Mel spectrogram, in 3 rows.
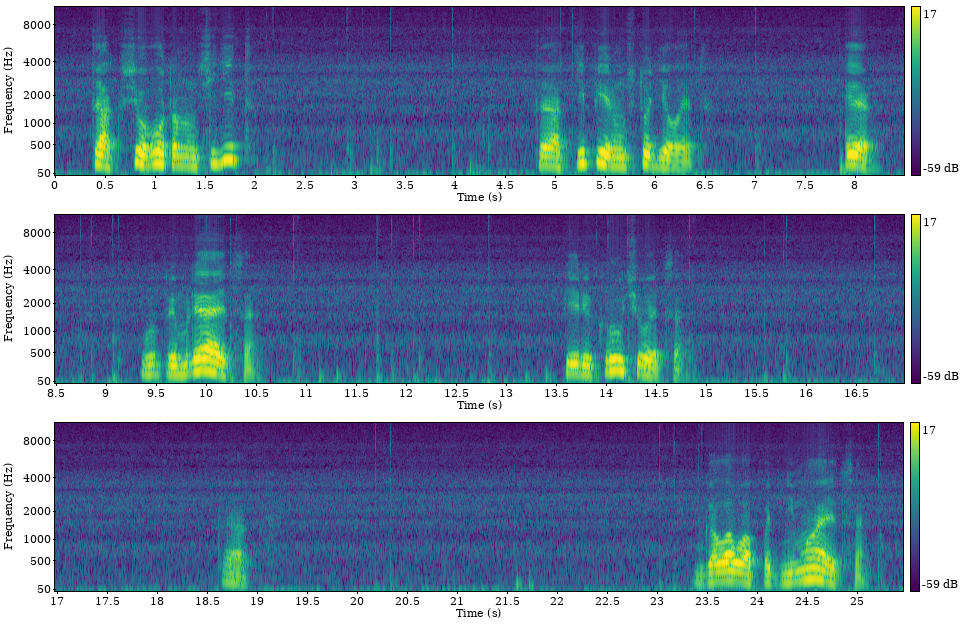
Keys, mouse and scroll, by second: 2.2 middle click, 3.4-4.1 shift+middle drag, 5.1 click, 6.5-7.1 middle drag, 8.0 r, 9.1-10.1 middle drag, 10.5-11.0 middle drag, 11.1 r, 12.2 middle click, 13.2 r, 14.4 middle click, 15.9 middle click, 20.2 click, 21.6 r, 23.6-25.2 middle drag.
